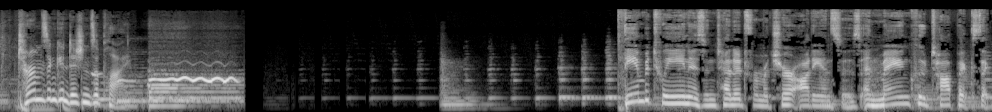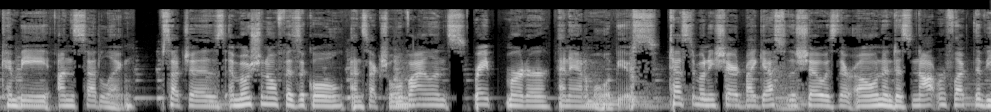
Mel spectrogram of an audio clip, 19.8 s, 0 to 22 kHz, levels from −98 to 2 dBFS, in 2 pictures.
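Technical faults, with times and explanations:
Throughout: gain pumping; the gain swings about 25 dB, likely a fast limiter fighting excessive input gain.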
